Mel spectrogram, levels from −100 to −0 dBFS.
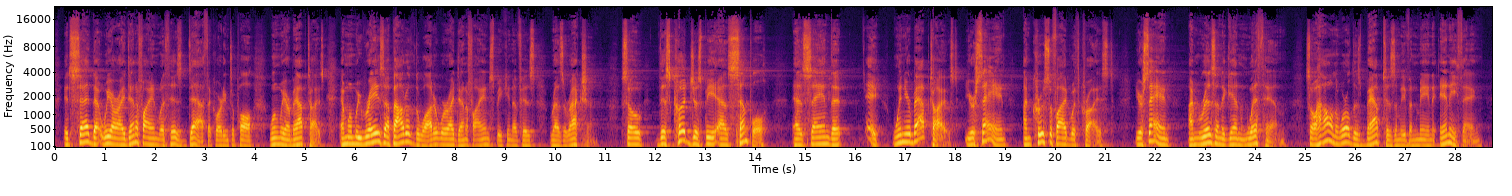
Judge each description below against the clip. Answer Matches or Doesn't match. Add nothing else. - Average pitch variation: Matches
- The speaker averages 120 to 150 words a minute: Matches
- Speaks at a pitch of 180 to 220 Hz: Doesn't match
